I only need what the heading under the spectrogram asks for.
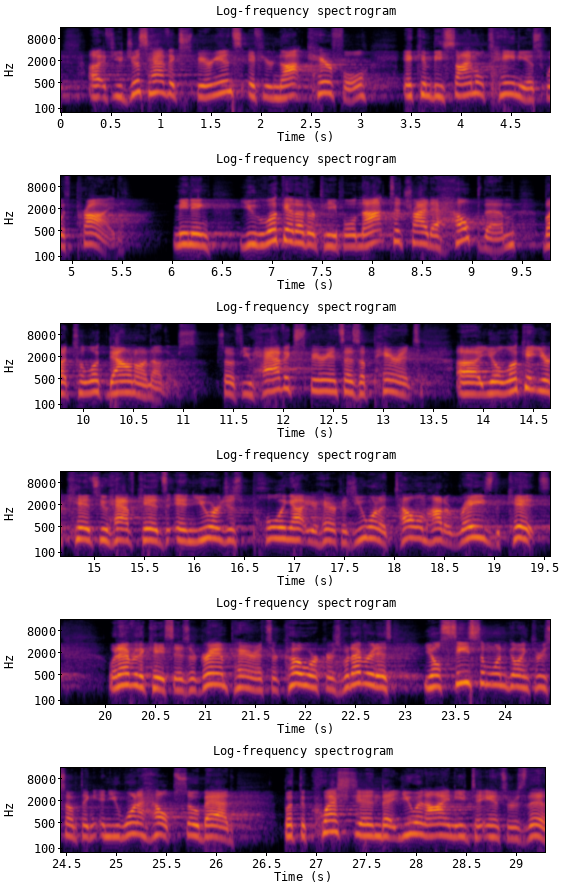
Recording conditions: large echoing room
